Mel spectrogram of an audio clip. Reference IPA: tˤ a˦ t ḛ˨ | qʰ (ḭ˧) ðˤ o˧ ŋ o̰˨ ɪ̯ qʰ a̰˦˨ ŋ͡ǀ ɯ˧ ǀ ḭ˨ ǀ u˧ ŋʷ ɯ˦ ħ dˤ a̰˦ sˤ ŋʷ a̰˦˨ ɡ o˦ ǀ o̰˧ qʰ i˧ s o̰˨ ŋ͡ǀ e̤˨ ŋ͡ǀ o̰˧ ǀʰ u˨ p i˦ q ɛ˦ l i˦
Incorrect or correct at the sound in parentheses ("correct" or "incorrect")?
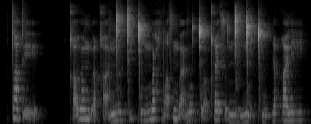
incorrect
